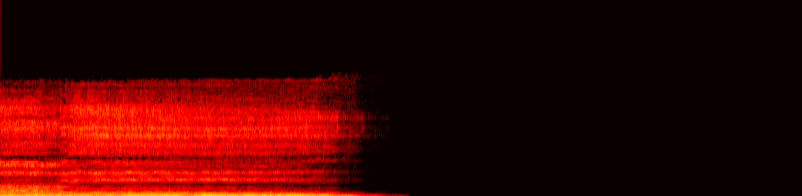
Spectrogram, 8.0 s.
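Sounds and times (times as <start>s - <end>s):
a cappella hymn: 0.0s - 4.1s.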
